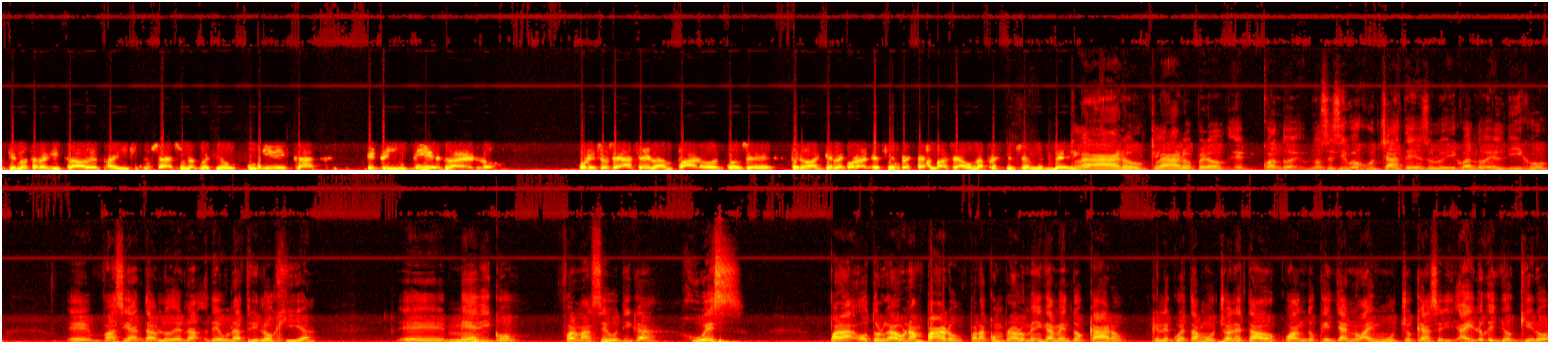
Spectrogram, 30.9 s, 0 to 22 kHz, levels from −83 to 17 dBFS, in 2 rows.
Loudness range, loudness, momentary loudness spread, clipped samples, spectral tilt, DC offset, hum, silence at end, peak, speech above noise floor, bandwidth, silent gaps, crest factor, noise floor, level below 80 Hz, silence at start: 11 LU; -15 LUFS; 14 LU; under 0.1%; -5.5 dB/octave; under 0.1%; none; 0 s; 0 dBFS; 28 dB; over 20 kHz; none; 14 dB; -42 dBFS; -32 dBFS; 0 s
